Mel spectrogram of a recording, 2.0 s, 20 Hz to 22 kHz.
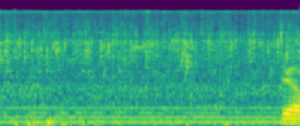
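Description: Small 12-volt water pump humming steadily, with water trickling over a solar panel and dripping off its edge.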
